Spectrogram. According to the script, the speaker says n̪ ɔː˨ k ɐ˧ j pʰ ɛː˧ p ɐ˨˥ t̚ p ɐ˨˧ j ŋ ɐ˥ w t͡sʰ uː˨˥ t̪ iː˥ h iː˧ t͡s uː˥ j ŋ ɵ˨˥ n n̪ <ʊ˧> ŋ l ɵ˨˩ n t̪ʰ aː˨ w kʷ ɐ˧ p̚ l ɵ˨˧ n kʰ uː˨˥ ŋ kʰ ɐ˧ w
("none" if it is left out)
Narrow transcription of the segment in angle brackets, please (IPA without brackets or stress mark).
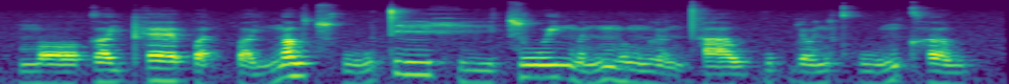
ʊ˧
